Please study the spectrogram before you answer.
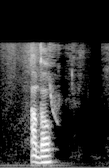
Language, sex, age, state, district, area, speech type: Santali, male, 45-60, West Bengal, Jhargram, rural, spontaneous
